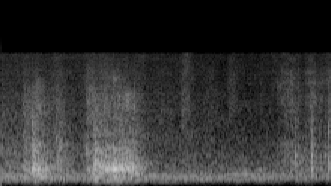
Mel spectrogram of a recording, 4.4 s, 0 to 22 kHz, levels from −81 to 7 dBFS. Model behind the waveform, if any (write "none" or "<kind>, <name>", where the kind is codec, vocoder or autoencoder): autoencoder, DAC-VAE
